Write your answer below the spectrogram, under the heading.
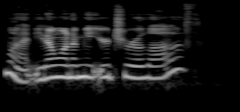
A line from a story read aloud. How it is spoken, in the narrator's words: Nora says teasingly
